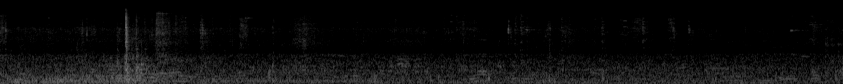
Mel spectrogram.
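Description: Faint street background with scattered light clicks and knocks, and one sharp click about a second in, as the birdcage is handled beside the van's open door.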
